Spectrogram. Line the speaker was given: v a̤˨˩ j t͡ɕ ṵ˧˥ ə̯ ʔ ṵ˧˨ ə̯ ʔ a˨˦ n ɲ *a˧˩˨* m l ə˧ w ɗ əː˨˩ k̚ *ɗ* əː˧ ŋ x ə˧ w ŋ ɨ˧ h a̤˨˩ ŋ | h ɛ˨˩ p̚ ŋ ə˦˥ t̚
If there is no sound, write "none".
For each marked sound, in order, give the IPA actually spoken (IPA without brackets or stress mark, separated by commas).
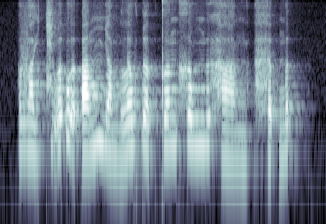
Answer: a̤˨˩, t̪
